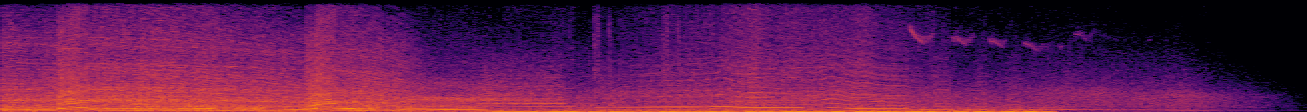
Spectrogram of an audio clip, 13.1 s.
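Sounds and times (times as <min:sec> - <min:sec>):
BMW M3 E46 engine: 0:00.0 - 0:13.0.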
